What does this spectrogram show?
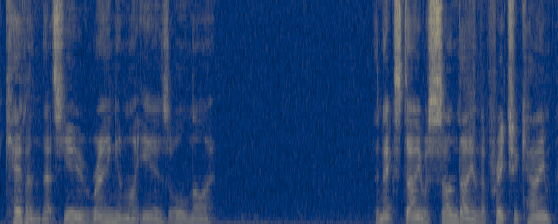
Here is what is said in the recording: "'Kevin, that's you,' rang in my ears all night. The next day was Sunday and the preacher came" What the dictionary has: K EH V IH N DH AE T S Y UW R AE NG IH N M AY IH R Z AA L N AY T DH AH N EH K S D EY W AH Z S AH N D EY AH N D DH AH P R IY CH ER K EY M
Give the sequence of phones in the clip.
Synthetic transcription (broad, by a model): K EH V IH N DH AE T S Y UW R AE NG IH N M AY IH R Z AA L N AY T DH AH N EH K S D EY W AH Z S AH N D EY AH N DH AH P R IY CH ER K EY M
